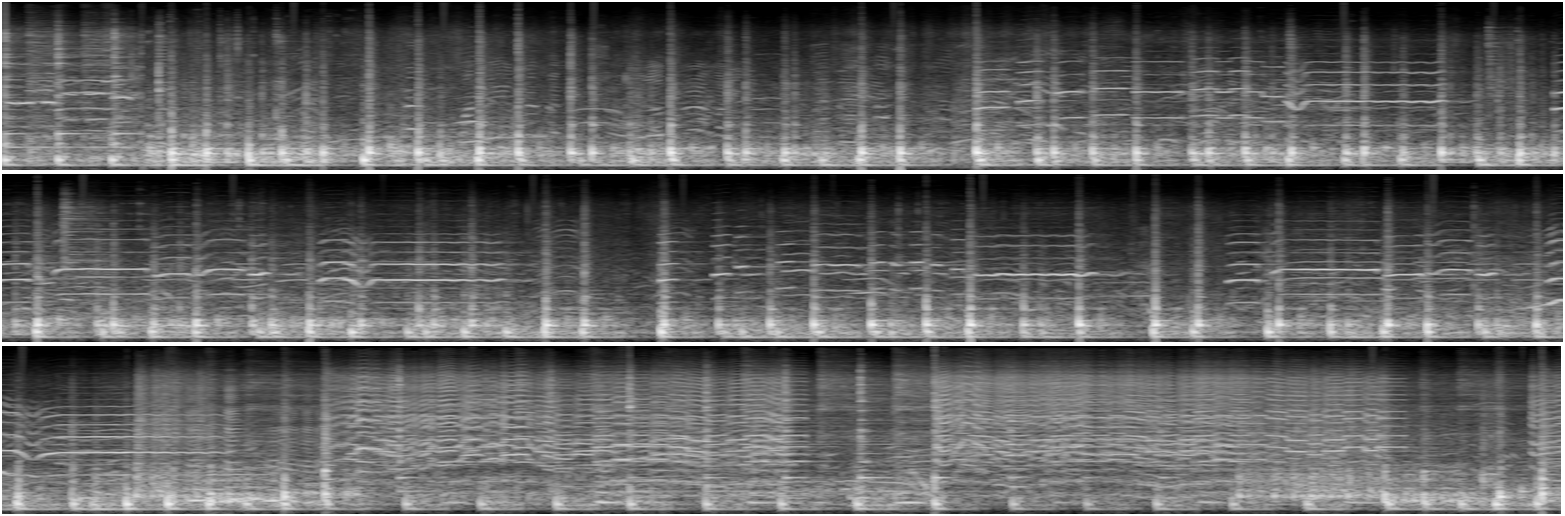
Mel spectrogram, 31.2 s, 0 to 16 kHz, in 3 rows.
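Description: Traditional fiesta dance music: a reedy wind instrument plays a melody with held notes over a fast, steady drum beat. About 22 seconds in, a brighter, fuller band sound comes in.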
